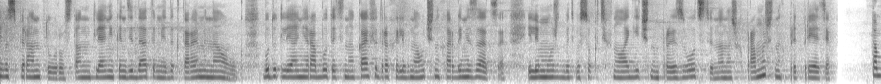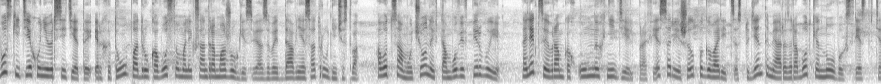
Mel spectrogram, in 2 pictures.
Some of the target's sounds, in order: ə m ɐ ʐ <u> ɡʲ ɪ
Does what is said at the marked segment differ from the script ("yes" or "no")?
no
